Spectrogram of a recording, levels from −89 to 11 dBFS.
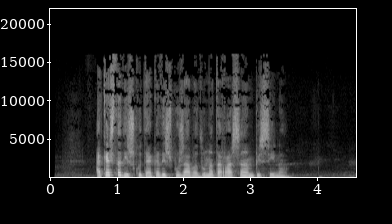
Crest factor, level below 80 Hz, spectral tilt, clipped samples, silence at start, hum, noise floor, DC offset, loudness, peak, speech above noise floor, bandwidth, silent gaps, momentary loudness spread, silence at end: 20 dB; -56 dBFS; -4 dB/octave; under 0.1%; 0.7 s; none; -55 dBFS; under 0.1%; -19 LUFS; 0 dBFS; 36 dB; 16.5 kHz; none; 9 LU; 1 s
